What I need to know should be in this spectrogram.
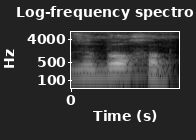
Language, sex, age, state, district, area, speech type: Assamese, male, 45-60, Assam, Jorhat, urban, spontaneous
